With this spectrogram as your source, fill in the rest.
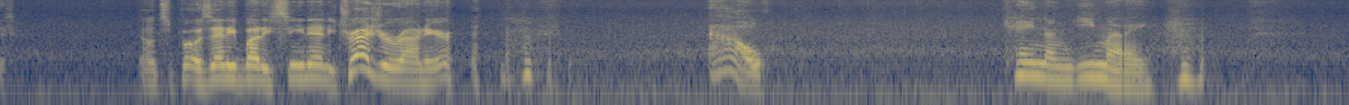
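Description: A young man talks casually and laughs.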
